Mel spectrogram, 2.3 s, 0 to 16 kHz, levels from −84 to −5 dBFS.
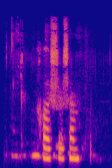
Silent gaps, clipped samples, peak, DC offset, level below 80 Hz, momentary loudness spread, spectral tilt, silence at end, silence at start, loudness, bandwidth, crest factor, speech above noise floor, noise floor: none; under 0.1%; -10 dBFS; under 0.1%; -80 dBFS; 15 LU; -3 dB/octave; 0.4 s; 0.2 s; -25 LUFS; 11.5 kHz; 18 dB; 24 dB; -49 dBFS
